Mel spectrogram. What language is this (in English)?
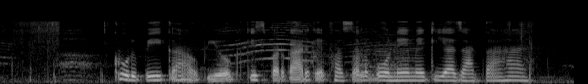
Magahi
